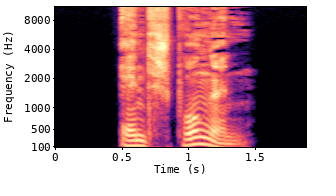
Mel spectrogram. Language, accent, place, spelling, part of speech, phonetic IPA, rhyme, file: German, Germany, Berlin, entsprungen, verb, [ɛntˈʃpʁʊŋən], -ʊŋən, De-entsprungen.ogg
- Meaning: past participle of entspringen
